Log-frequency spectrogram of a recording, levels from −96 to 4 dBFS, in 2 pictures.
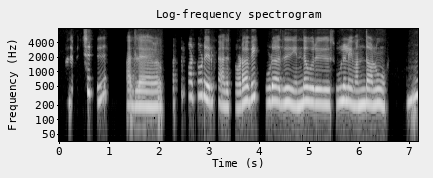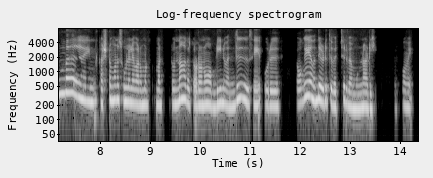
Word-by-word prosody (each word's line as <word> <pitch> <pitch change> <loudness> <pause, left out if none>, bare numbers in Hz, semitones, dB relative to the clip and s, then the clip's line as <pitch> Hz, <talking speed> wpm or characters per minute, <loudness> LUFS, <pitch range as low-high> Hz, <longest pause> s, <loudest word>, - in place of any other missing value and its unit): ஆ. - - -14
அத 230 - -8
வச்சுட்டு 365 - -4 0.6
அதுல 200 +1 -1 0.7
கட்டுப்பாட்டோட 310 +6 -7
இருப்பேன். 235 -2 -6
அத 195 -1 -1 0.2
தொடவே 240 +9 +2 0.2
கூடாது. 230 -1 +1 0.2
எந்த 210 +4 +3
ஒரு 220 -1 +3 0.3
சூழ்நிலை 235 0 +1
வந்தாலும். 215 0 +2 0.5
ரொம்ப 335 +8 +2 0.7
கஷ்டமான 255 +3 +2
சூழ்நிலை 230 -2 +2
வர 205 - 0
மட் 210 0 -6 0.2
மட்டும் 215 +1 -3
தான் 270 +1 +4
அத 225 -3 -2
தொடணும் 205 +1 +2
அப்பிடின்னு 205 +2 +1
வந்து 195 +8 +1 0.3
சே 205 -1 +1 0.2
ஒரு 200 -1 0 0.5
தொகைய 290 +9 +2
வந்து 250 0 +4
எடுத்து 230 0 -1
வச்சுருவேன் 185 -2 -2
முன்னாடி. 180 0 0 0.5
எப்பமே! 185 +1 -8
220 Hz, 135 wpm, -19 LUFS, 205-250 Hz, 0.7 s, தான்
